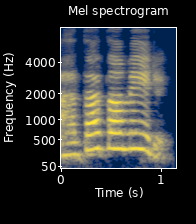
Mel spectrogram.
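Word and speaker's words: 温める: Contoh kalimatnya ada supu o atatameru. Supu o atatameru. Atatameru. Menghangatkan. Dibacanya atata. Atata. Ya, karena ketemu hiragana.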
